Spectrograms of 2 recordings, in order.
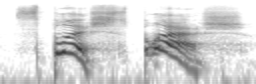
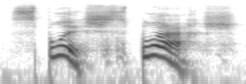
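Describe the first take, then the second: First: High, punchy sound words; splashy sound effect, louder. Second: High, bouncy sound words; splashy sound effect. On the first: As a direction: splash it out even bigger. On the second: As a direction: splash it out playfully. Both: Acted. Sound effects read to children.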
